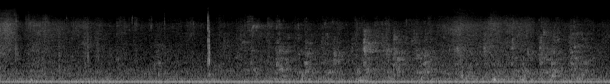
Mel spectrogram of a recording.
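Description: Puppies moving and playing together in soft bedding, faint small scuffling sounds over a steady low hum, with one sharp click about two seconds in.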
